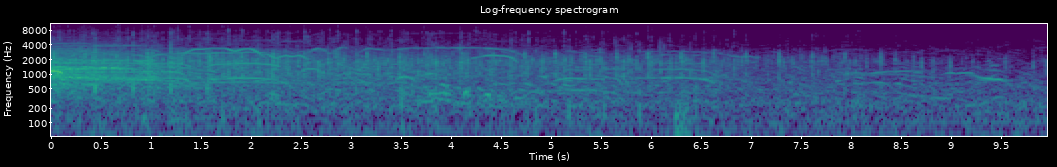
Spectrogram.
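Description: A large crowd of young men and women cheers and shouts outdoors, slowly fading.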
